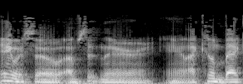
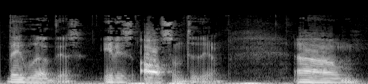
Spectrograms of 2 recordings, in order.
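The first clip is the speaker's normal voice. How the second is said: ordinary talk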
